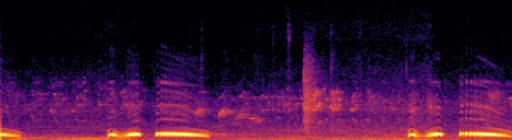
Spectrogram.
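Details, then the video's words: Spotted dove with a giọng còi 'te te' voice used as a lure for wild doves: two phrases of two short notes and a long, bright coo that bends downward, after the end of an earlier coo. Distant chirps and a brief flutter. "Chim cu gáy GIỌNG CÒI te te kích bổi cực sung, giọng nhạy bổi kích cu gáy bổi nhanh gáy"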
